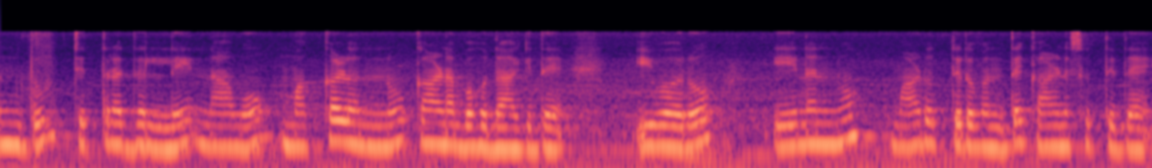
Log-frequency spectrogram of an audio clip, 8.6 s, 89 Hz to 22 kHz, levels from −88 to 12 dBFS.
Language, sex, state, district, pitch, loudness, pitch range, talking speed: Kannada, female, Karnataka, Bellary, 185 Hz, -15 LUFS, 180-195 Hz, 60 wpm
